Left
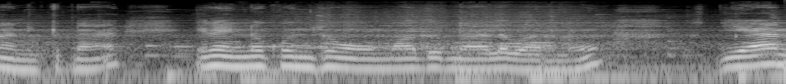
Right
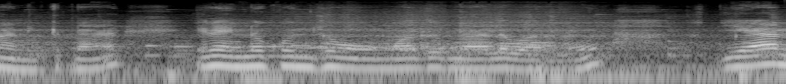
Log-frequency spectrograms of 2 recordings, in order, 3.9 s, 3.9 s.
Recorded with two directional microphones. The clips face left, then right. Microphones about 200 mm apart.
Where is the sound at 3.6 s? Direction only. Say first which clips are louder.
Left 3 dB; 30° left (ahead or behind).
